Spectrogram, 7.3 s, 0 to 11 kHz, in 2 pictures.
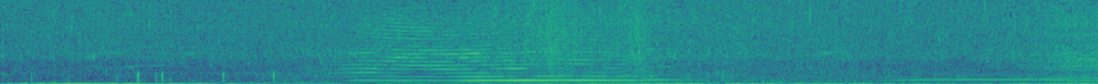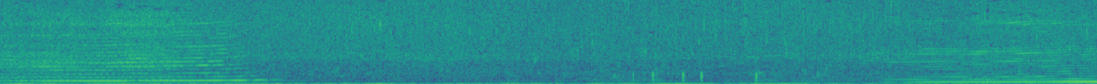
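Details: Humpback whale song recorded while whale watching off Zamami, Japan, in 2018: long, wavering moans sliding up and down, with short clicking pulses between phrases.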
